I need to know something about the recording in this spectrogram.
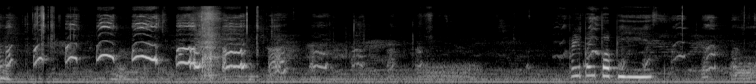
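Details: Springer Spaniel puppies of a first litter, eating and crying: a run of high, slurred whimpering squeals in quick succession, then quieter squeaks, over a constant low hum, with a woman's voice.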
